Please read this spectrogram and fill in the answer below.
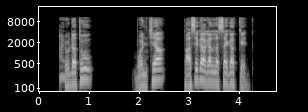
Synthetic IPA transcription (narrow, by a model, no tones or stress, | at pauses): ʔɐjhʊd̪ɐt̪uː | bɔnt͡ʃːɪja | paːsɪɡaːɡɐlːɐsːɐjɡɐkːe̞̰ːd̪ːɐ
